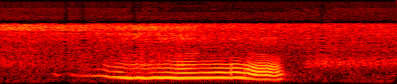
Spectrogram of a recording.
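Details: An old Pomeranian snoring in its sleep: one single steady, buzzy-tonal snore lasting about a second, which dips slightly in pitch at the end. Quiet breathing comes before and after it.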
